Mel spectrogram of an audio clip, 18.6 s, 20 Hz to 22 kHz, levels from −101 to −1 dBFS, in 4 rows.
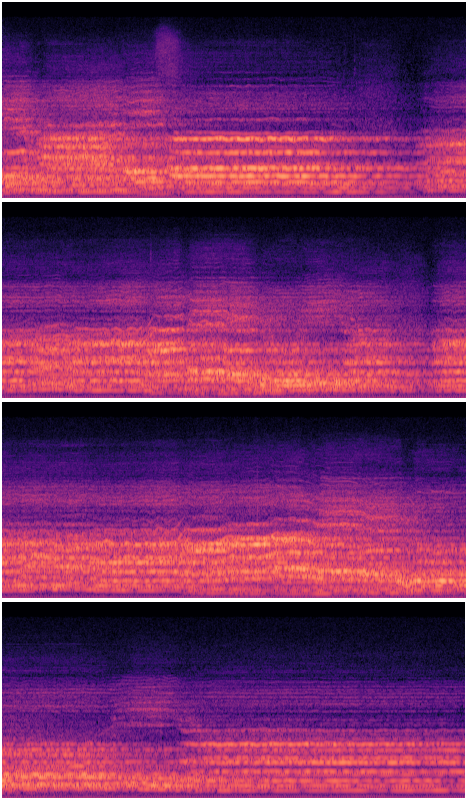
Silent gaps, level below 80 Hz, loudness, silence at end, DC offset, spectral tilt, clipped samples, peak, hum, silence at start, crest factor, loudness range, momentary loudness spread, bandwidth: none; -64 dBFS; -26 LUFS; 0 s; 0.2%; -6.5 dB/octave; under 0.1%; -10 dBFS; none; 0 s; 16 dB; 5 LU; 9 LU; 11.5 kHz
